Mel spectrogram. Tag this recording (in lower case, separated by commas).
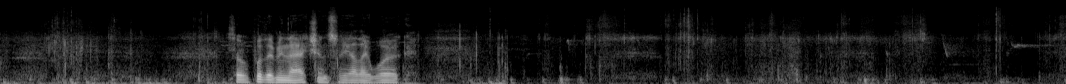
speech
